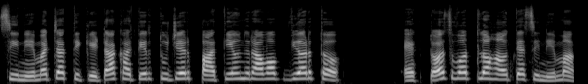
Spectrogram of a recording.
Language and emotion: Goan Konkani, disgusted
